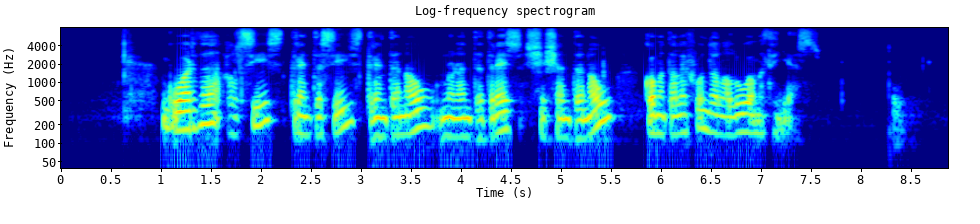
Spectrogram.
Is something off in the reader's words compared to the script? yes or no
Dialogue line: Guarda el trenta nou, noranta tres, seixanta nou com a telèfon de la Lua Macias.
yes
